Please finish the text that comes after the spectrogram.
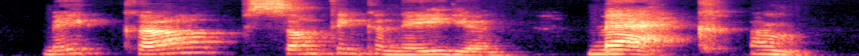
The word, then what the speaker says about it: MAC: Mac. Remember the three fingers? Mac.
